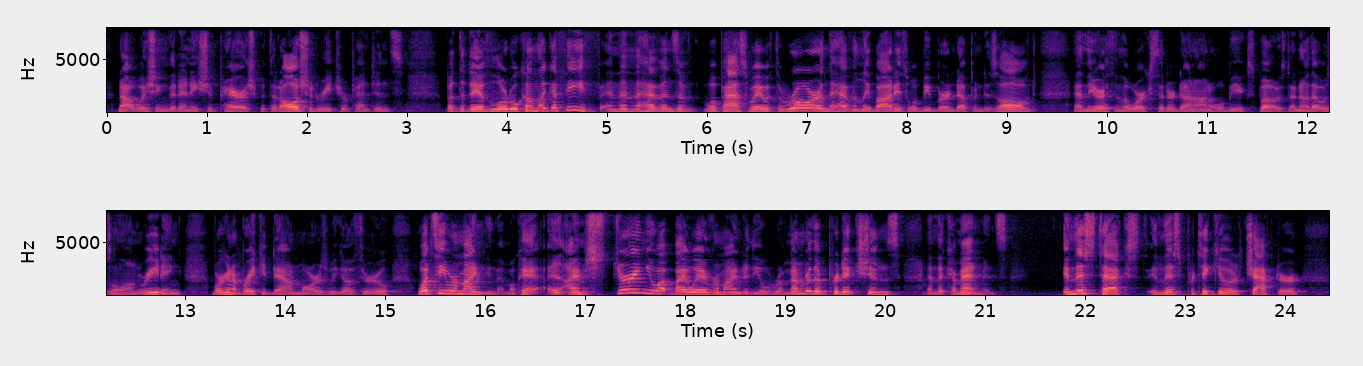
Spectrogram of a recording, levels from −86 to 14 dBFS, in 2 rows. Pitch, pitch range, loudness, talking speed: 170 Hz, 145-195 Hz, -24 LUFS, 255 wpm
